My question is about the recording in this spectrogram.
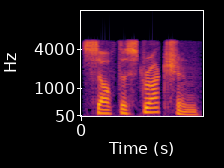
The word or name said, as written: self-destruction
